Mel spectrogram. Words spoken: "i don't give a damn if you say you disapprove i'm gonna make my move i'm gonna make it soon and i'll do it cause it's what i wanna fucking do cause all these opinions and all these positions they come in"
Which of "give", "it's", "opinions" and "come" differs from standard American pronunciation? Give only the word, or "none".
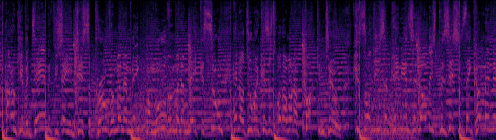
none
